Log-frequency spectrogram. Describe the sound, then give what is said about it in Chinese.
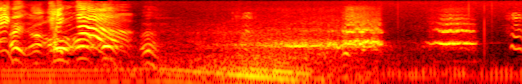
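Tire squeal of a sports car skidding to a sudden stop, a long loud screech over engine noise, with shouting voices at the start. “好彩停得快啫，架跑车啊，撑啲就飞咗落悬崖噶啦”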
